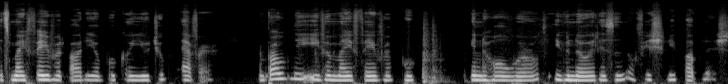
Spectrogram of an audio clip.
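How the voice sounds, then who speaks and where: Calm and at a fairly quick pace, a woman with a Dutch accent speaks at medium pitch in a dark, mellow tone with fairly even intonation, the sound dry and close with no echo. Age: 20s. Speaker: vlogger. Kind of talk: scripted narration.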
